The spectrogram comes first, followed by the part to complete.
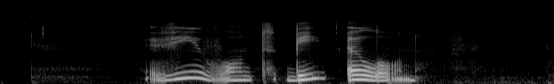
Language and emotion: Russian, neutral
